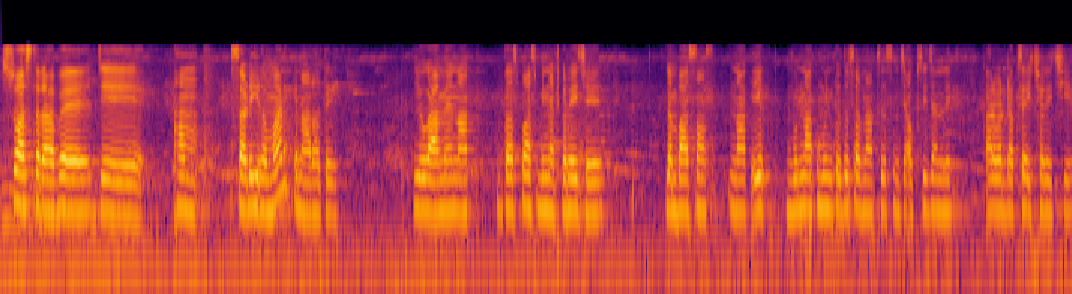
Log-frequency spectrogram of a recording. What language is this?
Maithili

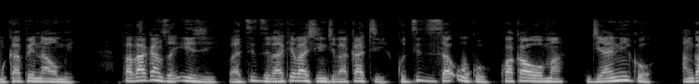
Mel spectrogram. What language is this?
Shona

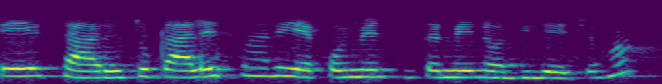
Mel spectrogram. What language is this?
Gujarati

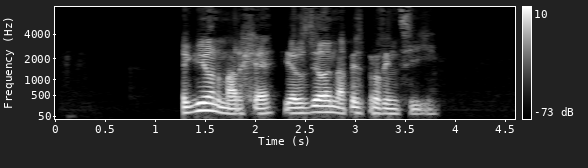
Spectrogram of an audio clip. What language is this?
Czech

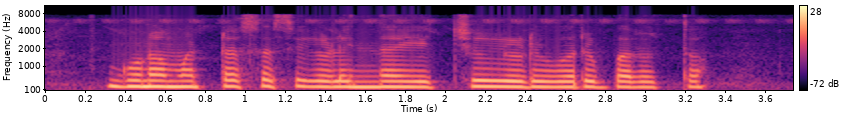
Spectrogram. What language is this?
Kannada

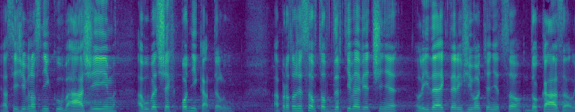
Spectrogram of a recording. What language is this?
Czech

